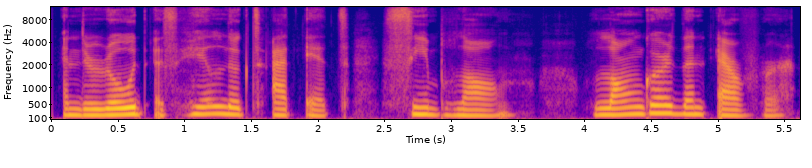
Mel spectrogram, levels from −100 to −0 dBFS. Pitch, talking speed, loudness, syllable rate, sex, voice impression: 190 Hz, 130 wpm, -18 LUFS, 3.9 syllables/s, female, feminine, slightly adult-like, slightly soft, slightly cute, slightly calm, friendly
